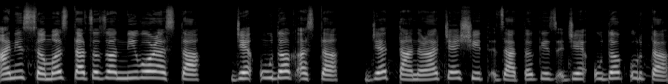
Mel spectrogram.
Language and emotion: Goan Konkani, neutral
